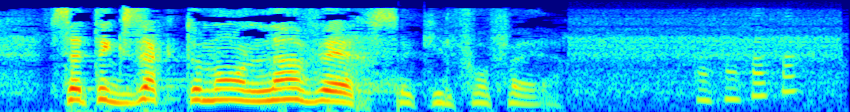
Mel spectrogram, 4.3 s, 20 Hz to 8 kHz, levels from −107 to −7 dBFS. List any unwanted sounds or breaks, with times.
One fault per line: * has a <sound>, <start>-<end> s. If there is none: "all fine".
* has a laugh, 3.5-4.1 s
